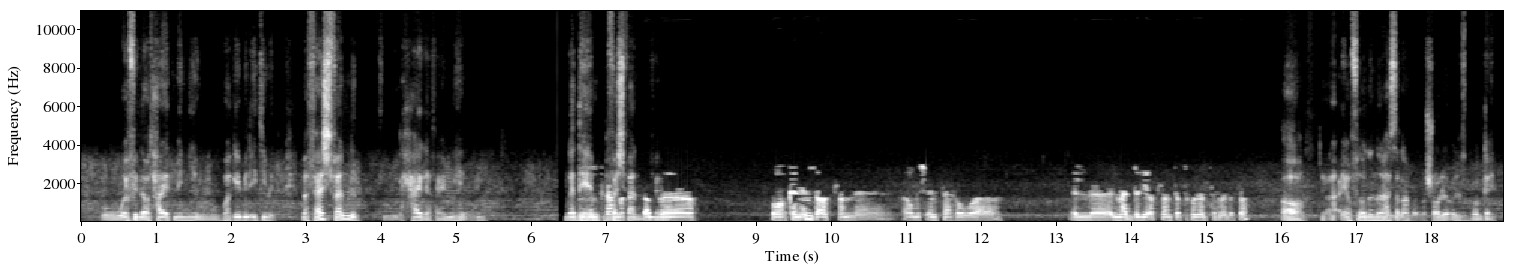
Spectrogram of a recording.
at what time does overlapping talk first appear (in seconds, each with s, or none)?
6.6 s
